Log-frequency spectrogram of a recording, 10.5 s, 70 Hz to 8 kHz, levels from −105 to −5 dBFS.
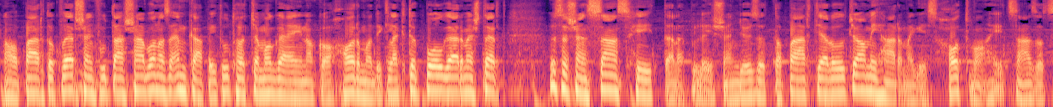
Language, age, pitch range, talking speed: Slovak, 20-39, 115-140 Hz, 110 wpm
